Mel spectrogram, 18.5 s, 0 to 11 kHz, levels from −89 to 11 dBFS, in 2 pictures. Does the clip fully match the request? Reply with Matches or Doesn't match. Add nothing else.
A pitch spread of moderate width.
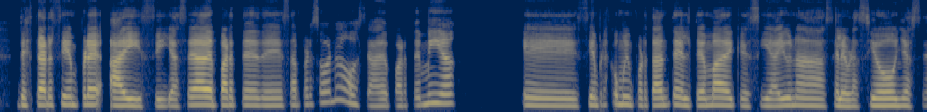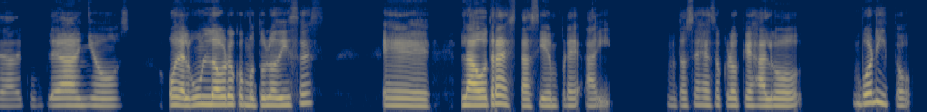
Doesn't match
